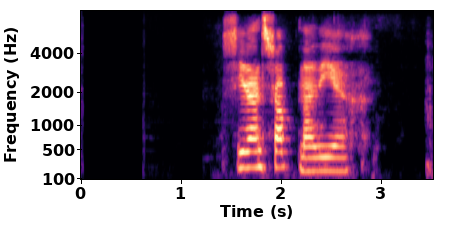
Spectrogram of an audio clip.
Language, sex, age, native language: Icelandic, male, 10, Icelandic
